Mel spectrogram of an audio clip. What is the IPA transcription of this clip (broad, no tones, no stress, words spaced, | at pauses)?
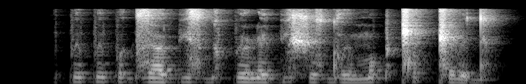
pɪpɪpəɡzɐ pʲɐzɡʏpʏ ɳepʲeʃʏzdwʏ mɔpǁʌǁʏd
